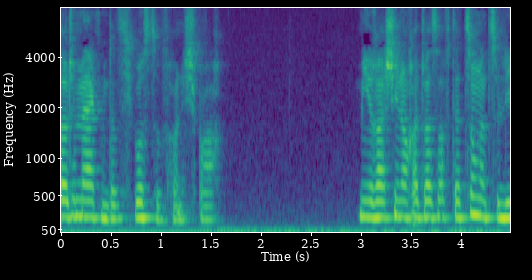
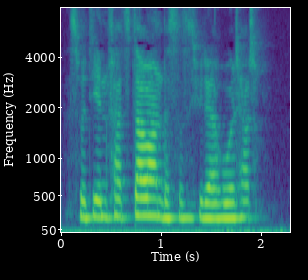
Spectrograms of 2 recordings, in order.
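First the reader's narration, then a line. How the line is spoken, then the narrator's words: Firm voice. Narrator (German): meinte mit fester Stimme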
